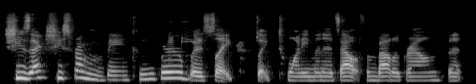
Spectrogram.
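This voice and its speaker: A woman's voice: mid-range voice, animated, moderate pace, a little mellow, no echo. A woman in her early twenties, talking casually as an interview guest, rambling with lots of fillers and restarts. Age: 20s. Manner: rambling, hesitant, many fillers and restarts, laughs often.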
